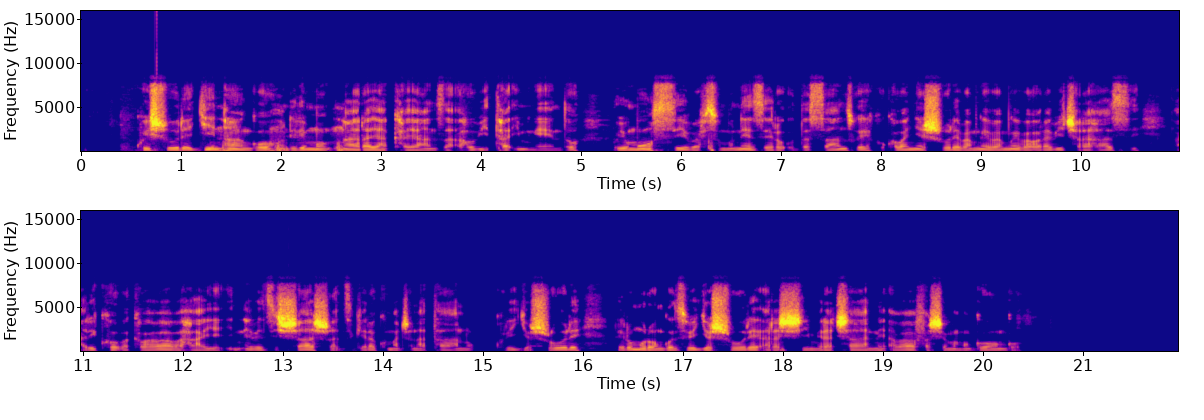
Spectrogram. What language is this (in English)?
Rundi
